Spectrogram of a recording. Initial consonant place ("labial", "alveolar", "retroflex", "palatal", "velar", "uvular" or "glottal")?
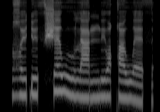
uvular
